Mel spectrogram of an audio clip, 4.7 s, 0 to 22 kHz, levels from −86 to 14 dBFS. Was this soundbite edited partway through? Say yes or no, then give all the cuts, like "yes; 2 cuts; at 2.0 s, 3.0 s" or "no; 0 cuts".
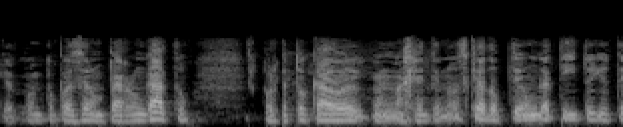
yes; 2 cuts; at 2.1 s, 3.2 s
